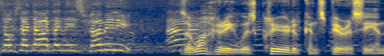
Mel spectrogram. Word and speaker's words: Zawahiri: Zawahiri, right, is the pronunciation of his name.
